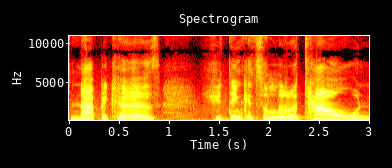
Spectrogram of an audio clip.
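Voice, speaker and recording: A woman's fairly high, bright and sharp voice in a Caribbean accent, with ordinary pitch variation and a dry, close sound with no echo. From Jamaica. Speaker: vlogger. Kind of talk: vlog to camera. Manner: halting.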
